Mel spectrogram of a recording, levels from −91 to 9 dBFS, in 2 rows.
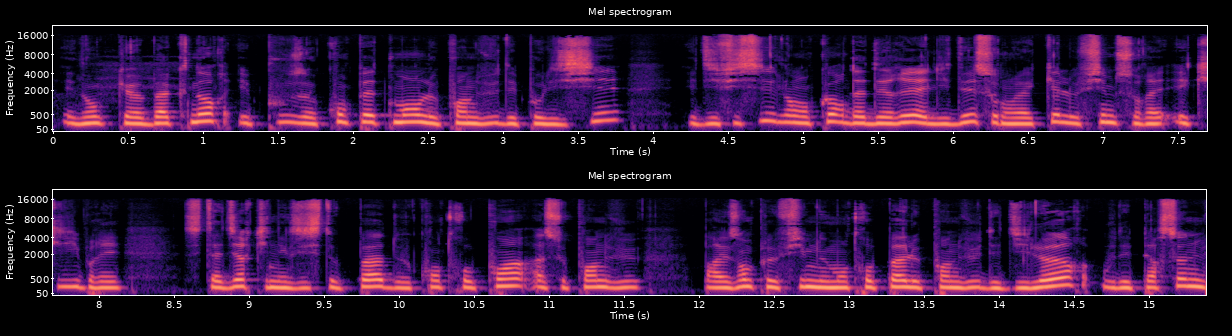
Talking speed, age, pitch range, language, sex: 200 wpm, 20-39, 200-235 Hz, French, female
